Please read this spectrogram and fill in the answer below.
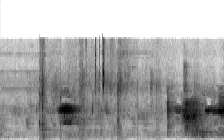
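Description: Quiet room sound with faint, indistinct voices and a light knock about a second in.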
